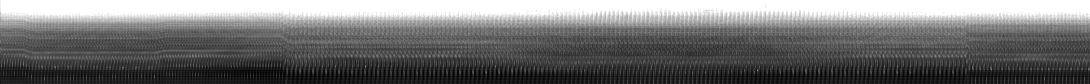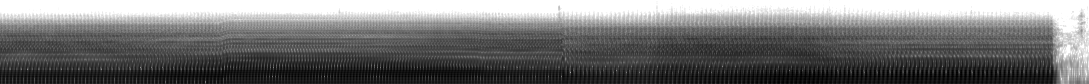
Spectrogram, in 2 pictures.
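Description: A sustained, harmonically rich tone through a tube distortion plugin on the midband, with a gritty, saturated edge, changing pitch a few times and growing fuller and more distorted as the tube is increased.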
